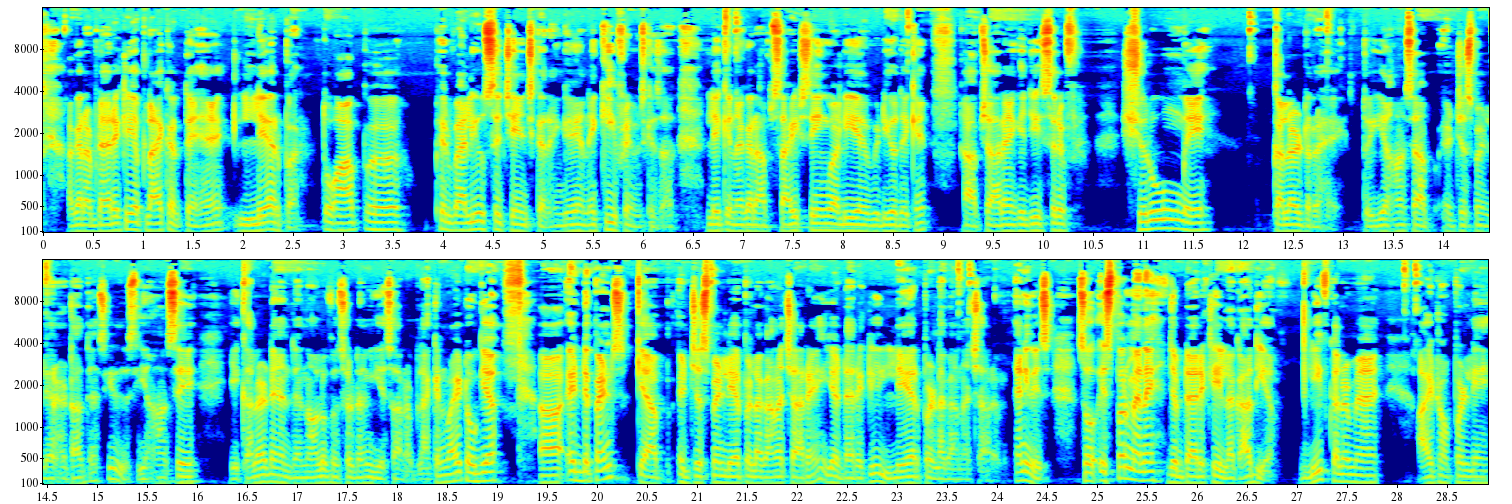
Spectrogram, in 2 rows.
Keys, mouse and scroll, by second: 1.7-3.6 scroll down 1, 6.7-23.4 drag, 26.6-27.9 scroll down 1, 27.9-28.9 drag.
